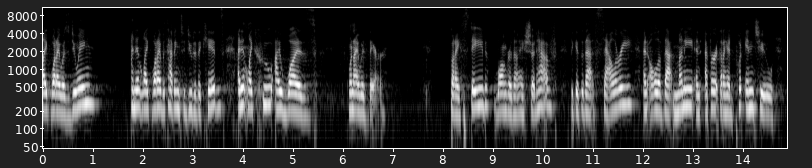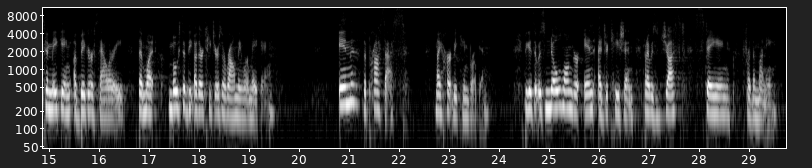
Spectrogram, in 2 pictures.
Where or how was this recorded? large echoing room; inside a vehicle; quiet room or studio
large echoing room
